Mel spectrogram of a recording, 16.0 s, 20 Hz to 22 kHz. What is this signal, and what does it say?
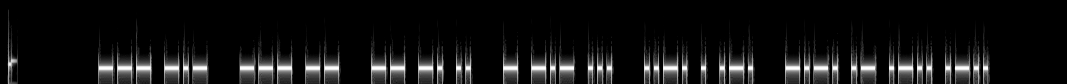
Morse code, heard as a keyed tone, about 17 wpm, 700 Hz. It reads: OK OM MNI TKS FER CALL
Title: Common QSO Phrases 17wpm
